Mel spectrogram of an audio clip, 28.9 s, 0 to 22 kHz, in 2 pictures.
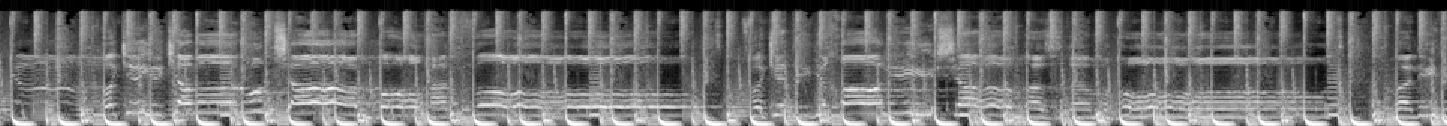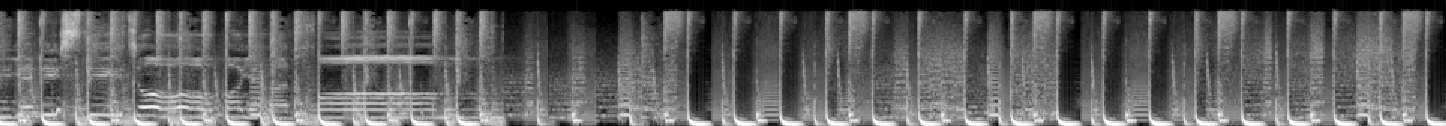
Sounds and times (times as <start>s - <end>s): Exciting music: 0.0s - 28.9s
House music: 0.0s - 28.9s
Rhythm and blues: 0.0s - 28.9s
Trance music: 0.0s - 28.9s.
